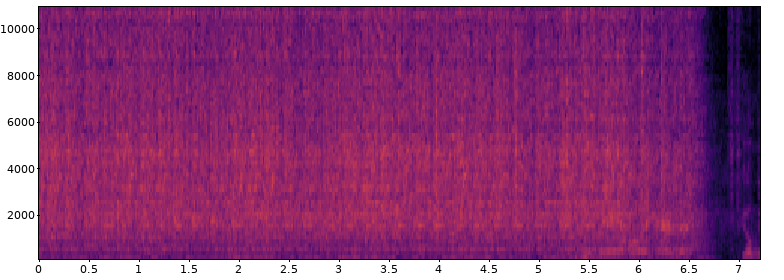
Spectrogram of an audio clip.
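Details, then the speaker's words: Imported metric reel mower, reel driven by drill during back-lapping with abrasive compound after bedknife adjustment. Steady gritty rasp along the whole reel length as compound bites between reel and bedknife; expected lapping sound. "again we're getting it even all the blades you can hear the grit taking a hold make sure you get it all the way to the ends"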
